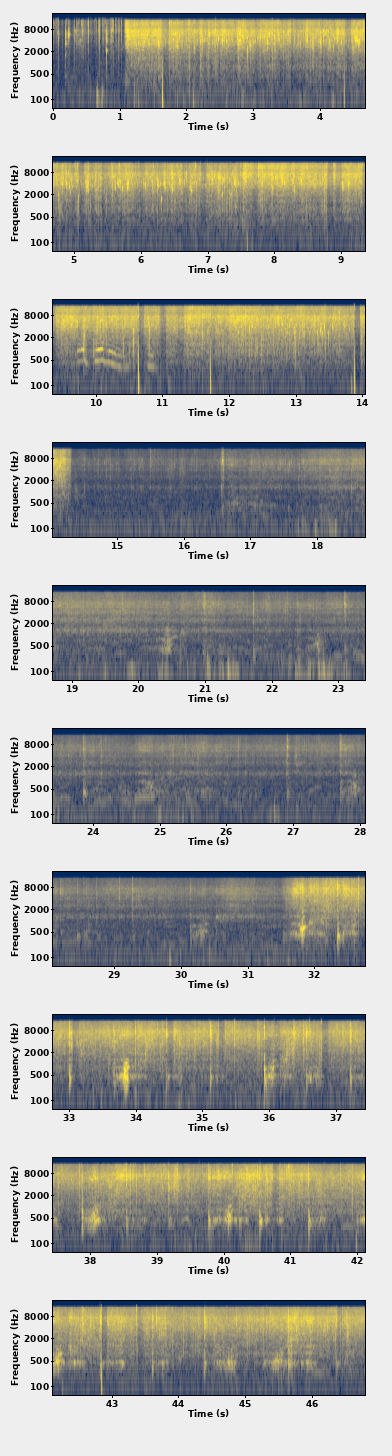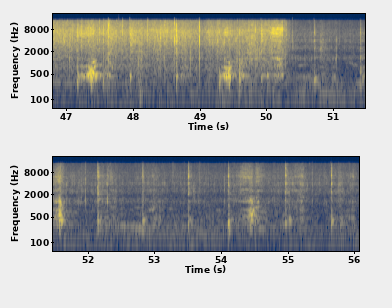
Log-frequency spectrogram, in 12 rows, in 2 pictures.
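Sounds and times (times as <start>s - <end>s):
curry sizzling in a pan: 0.0s - 56.0s
utensil scraping a pan: 31.6s - 56.0s.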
